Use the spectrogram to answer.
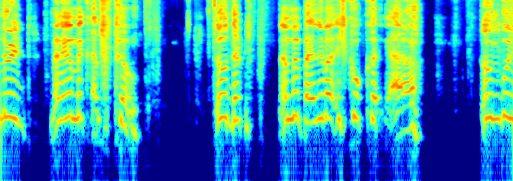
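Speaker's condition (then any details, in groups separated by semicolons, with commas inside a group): Cerebral palsy; since childhood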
